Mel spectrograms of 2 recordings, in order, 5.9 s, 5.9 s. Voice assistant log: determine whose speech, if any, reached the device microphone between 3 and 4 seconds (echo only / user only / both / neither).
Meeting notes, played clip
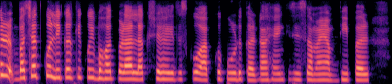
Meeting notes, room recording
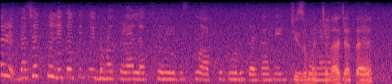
echo only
